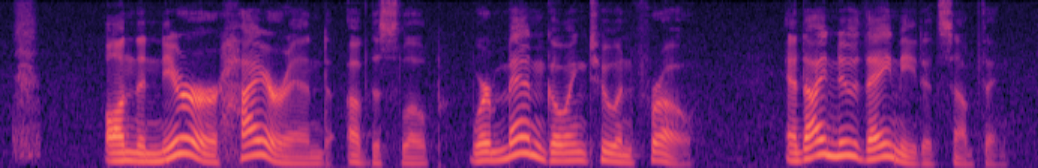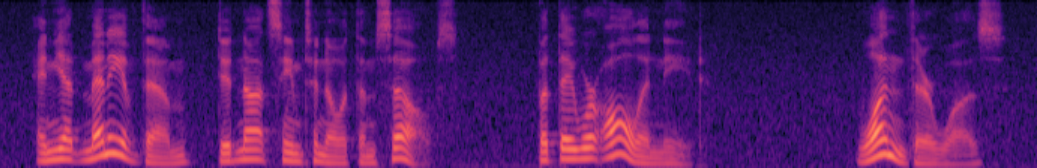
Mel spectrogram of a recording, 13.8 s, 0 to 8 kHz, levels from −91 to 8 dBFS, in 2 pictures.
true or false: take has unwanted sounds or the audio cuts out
true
